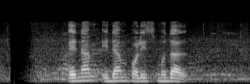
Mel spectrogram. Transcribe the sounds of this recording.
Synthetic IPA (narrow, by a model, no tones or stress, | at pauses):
enamiɖampolismud̪al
